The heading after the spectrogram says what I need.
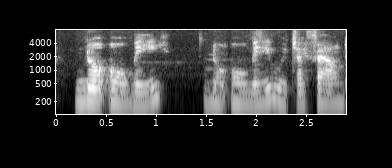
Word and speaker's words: Naomi: bit then we have Naomi Naomi which is pronounced Naomi no Omi which I found out in researching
